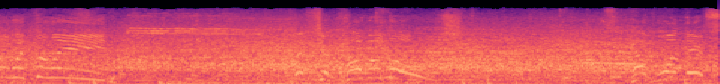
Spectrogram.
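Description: Basketball game broadcast: loud, steady arena crowd noise with a ball bouncing on the court.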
